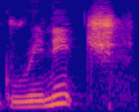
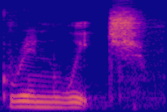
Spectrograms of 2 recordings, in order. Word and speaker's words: Greenwich: And Greenwich meridian is spelt with a W, and it's pronounced Greenwich, not Greenwich.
